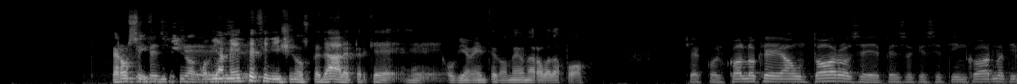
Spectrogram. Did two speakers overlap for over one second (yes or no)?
yes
